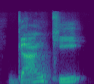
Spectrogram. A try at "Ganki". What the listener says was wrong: Anki. It's not an English G.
